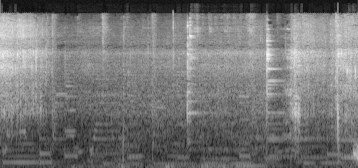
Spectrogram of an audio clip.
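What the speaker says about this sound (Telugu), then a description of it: "ఇదిగోండి ఆయిల్ వేడైంది ఇప్పుడు ఎండుమిర్చి వేసుకోవాలి" Dried red chillies fry in hot oil in a kadai, a steady sizzle with scattered spoon scrapes and clinks as they are stirred, close and fairly loud.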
